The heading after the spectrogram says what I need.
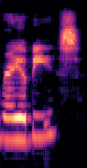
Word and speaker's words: Rayabees: on words names, like my name, Rayabees, because it sounds like rabies.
